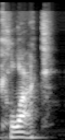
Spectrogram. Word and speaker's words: CLLCT: He has launched CLLCT, which they pronounce collect.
